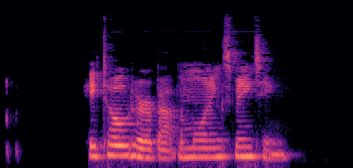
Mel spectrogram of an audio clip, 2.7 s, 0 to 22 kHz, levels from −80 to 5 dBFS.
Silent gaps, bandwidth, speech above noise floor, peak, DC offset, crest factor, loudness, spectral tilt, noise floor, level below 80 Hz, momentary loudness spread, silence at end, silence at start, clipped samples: none; 15.5 kHz; 44 dB; -2 dBFS; under 0.1%; 20 dB; -21 LUFS; -4 dB/octave; -64 dBFS; -60 dBFS; 11 LU; 0.5 s; 0.65 s; under 0.1%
